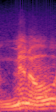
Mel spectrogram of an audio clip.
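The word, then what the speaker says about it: Minow: directing to Mr Newton in Mino or Mino as it uh is pronounced I believe who is the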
